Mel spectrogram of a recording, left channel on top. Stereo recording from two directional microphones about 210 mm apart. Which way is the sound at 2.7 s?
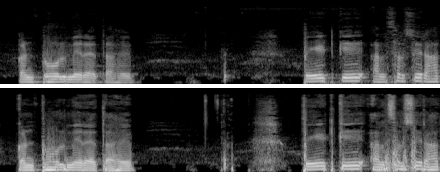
55° right (ahead or behind).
